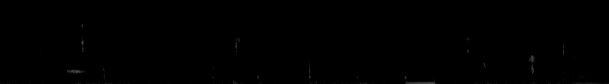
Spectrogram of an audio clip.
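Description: Faint chewing and small clicking mouth sounds of a person eating, with a brief low bump about four seconds in.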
